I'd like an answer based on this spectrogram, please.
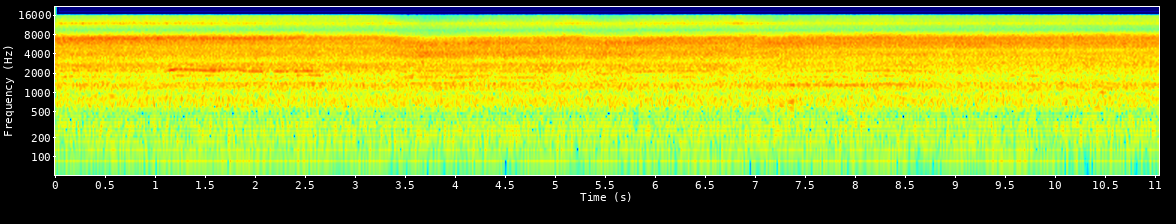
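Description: Steady rushing noise of a dredge discharge pipe blasting sand-and-water slurry high into the air, with a low steady hum underneath.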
